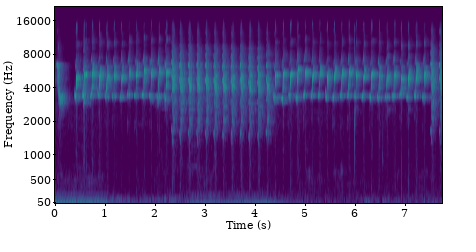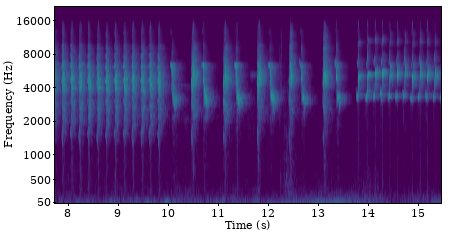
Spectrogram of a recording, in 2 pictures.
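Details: Long-tailed shrike (Lanius schach) song used as a lure to get quiet birds singing: a dense, rapid, scratchy chatter of high notes, continuous at first, then breaking into short harsh bursts near the end.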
